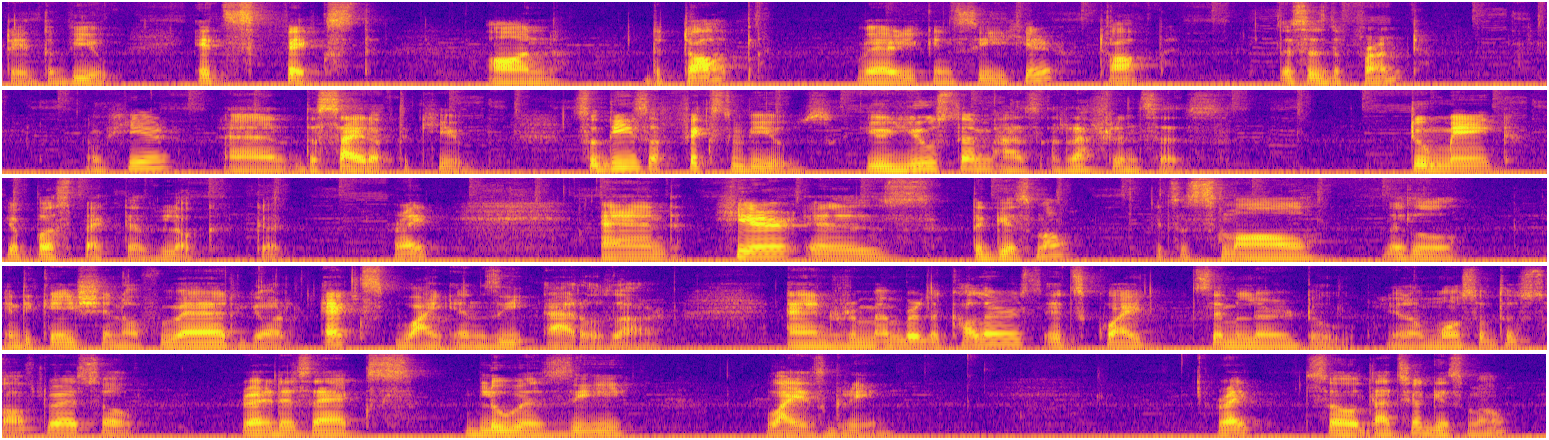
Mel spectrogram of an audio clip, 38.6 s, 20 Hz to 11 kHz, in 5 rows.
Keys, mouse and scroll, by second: 1.1-15.5 alt+drag, 15.7-21.1 alt+drag, 21.1 space, 23.4-27.4 alt+drag, 27.6 click, 28.5 w, 35.7 w, 36.0 alt+click, 36.0-38.6 alt+drag.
